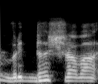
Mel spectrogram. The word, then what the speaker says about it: वृद्धश्रवाः: बढ़िया, अच्छा उच्चारण है। एक बार वृद्धश्रवा इस शब्द को पुनः उच्चारित कीजिए।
